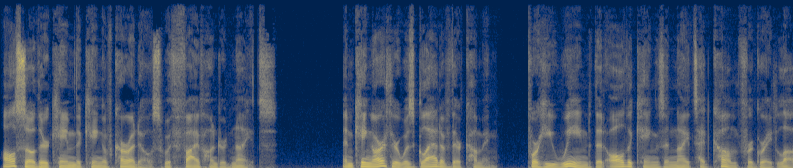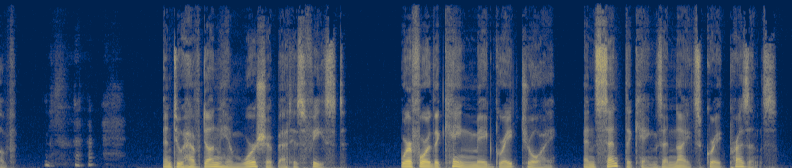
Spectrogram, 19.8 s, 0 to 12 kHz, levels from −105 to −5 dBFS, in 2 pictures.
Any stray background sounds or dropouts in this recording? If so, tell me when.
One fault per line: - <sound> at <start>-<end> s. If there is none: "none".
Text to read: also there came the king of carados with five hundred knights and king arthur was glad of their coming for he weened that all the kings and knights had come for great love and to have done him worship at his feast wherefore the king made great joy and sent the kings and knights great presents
- laugh at 10.4-11.5 s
